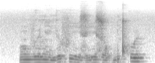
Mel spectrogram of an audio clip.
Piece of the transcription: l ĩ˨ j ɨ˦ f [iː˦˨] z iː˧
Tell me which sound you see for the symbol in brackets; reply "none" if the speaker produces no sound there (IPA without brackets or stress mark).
iː˦˨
